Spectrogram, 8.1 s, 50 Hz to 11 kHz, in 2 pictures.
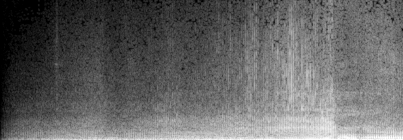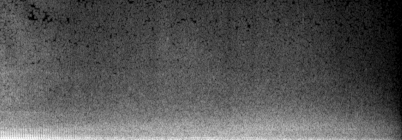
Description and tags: Motorcycle Pass 2
A motorcycle passing by with freeway traffic.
